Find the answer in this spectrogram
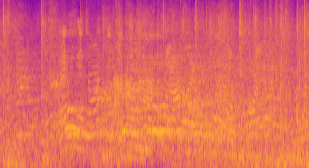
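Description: Voices calling out over one another on a basketball court, with a basketball bouncing on the hardwood floor.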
